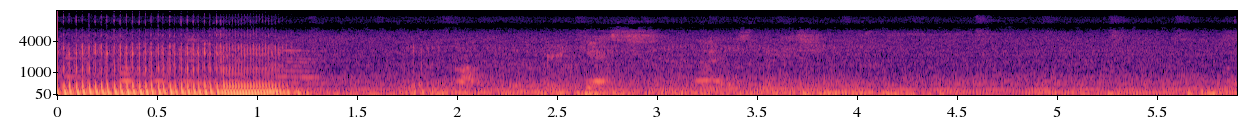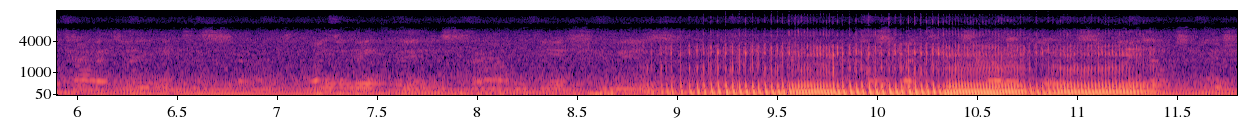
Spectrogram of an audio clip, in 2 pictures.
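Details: Snoring Cane Corso at nap time: a rattling low snore at the start, a long quieter pause with faint voices, then a second loud fluttering snore about nine seconds in.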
